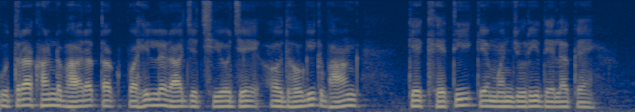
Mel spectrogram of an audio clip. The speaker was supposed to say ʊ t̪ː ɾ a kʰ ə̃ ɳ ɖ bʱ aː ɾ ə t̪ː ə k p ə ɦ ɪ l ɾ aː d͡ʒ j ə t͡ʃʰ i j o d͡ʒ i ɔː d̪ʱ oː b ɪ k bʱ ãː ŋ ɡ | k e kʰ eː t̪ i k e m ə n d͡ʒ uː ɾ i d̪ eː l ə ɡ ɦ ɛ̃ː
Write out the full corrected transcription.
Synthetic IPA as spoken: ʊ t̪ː ɾ a kʰ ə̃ ɳ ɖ bʱ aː ɾ ə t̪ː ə k p ə ɦ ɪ l ɾ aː d͡ʒ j ə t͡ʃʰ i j o d͡ʒ e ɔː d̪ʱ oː ɡ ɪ k bʱ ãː ŋ ɡ | k e kʰ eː t̪ i k e m ə n d͡ʒ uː ɾ i d̪ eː l ə k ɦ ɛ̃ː

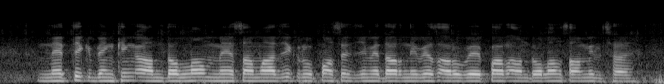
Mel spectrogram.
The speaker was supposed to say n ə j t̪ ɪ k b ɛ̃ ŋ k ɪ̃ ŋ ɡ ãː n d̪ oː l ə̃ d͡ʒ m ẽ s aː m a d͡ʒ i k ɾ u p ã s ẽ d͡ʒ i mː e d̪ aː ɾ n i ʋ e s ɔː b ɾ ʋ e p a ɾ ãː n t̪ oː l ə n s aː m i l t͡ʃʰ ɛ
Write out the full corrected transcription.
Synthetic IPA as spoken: n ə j t̪ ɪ k b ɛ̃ ŋ k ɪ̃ ŋ ɡ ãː n d̪ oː l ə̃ m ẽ s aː m a d͡ʒ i k ɾ u p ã s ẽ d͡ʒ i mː e d̪ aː ɾ n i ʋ e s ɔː ɾ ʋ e p a ɾ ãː n d̪ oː l ə n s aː m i l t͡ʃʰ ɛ

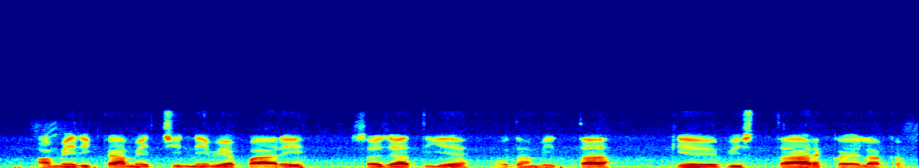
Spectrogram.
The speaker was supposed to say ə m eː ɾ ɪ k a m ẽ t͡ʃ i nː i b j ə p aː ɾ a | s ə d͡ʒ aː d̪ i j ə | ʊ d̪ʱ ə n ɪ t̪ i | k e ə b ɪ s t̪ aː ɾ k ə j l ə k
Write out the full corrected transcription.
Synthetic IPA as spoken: ə m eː ɾ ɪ k a m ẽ t͡ʃ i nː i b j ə p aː ɾ i | s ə d͡ʒ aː t̪ i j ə | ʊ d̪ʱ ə m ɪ t̪ a | k e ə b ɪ s t̪ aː ɾ k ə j l ə k

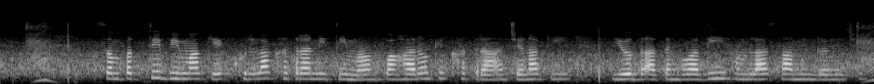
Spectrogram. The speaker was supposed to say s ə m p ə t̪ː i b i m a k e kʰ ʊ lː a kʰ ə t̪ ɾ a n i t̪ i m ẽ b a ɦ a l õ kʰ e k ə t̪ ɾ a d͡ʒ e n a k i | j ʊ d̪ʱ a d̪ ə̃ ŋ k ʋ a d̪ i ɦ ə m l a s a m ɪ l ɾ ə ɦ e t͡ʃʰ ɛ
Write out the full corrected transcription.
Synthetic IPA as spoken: s ə m p ə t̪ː i b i m a k e kʰ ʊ lː a kʰ ə t̪ ɾ a n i t̪ i m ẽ b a ɦ a ɾ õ k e kʰ ə t̪ ɾ a d͡ʒ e n a k i | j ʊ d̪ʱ a t̪ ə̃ ŋ k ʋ a d̪ i ɦ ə m l a s a m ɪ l ɾ ə ɦ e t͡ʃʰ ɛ

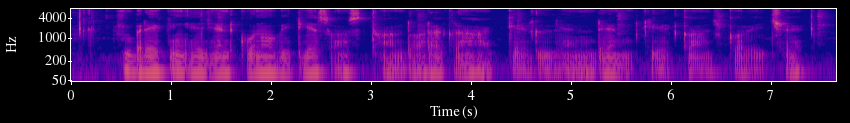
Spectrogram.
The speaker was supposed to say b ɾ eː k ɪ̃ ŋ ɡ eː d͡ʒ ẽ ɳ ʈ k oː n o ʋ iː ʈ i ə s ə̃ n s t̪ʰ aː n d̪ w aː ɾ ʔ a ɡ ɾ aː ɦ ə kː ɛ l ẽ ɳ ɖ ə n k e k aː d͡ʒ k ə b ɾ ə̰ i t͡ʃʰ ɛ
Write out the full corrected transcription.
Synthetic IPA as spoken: b ɾ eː k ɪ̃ ŋ ɡ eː d͡ʒ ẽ ɳ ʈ k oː n o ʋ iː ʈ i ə s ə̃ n s t̪ʰ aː n d̪ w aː ɾ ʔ a ɡ ɾ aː ɦ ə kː e l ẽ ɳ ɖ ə n k e k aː d͡ʒ k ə ɾ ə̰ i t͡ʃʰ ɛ

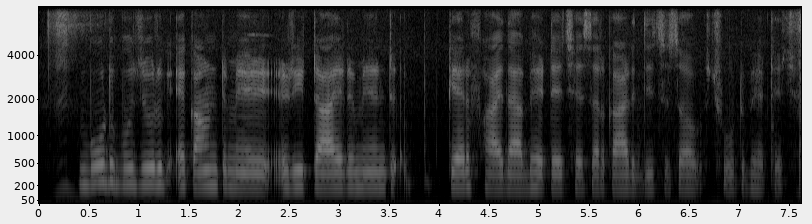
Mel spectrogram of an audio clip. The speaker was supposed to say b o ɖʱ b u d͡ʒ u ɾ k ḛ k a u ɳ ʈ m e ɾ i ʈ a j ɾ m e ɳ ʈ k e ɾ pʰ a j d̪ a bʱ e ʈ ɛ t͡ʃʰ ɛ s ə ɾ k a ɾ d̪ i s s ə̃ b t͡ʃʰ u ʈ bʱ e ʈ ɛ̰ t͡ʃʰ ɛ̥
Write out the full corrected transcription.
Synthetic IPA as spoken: b u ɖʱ b u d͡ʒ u ɾ ɡ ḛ k a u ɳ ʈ m e ɾ i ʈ a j ɾ m e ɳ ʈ k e ɾ pʰ a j d̪ a bʱ e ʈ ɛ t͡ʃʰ ɛ s ə ɾ k a ɾ d̪ i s s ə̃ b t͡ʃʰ u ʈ bʱ e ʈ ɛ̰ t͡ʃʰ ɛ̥

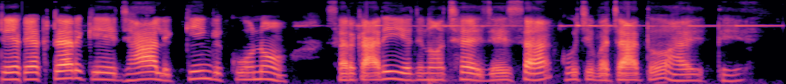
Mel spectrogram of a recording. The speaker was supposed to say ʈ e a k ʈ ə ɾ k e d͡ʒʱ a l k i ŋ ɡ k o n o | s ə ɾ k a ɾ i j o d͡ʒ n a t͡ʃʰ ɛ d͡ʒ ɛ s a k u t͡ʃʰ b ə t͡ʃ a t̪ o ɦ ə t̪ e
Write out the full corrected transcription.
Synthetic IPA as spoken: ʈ e e k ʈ ə ɾ k e d͡ʒʱ a l k i ŋ ɡ k o n o | s ə ɾ k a ɾ i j o d͡ʒ n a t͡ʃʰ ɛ d͡ʒ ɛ s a k u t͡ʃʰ b ə t͡ʃ a t̪ o ɦ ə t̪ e

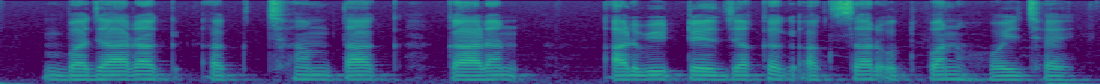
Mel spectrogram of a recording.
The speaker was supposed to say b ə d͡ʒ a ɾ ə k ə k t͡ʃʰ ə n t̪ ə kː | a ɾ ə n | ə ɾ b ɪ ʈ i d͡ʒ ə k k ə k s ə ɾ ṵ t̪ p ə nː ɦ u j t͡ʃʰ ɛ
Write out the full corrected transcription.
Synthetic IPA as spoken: b ə d͡ʒ a ɾ ə k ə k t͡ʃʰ ə m t̪ a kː | a ɾ ə n | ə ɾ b i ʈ e d͡ʒ ə k k ə k s ə ɾ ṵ t̪ p ə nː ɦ o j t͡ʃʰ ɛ

